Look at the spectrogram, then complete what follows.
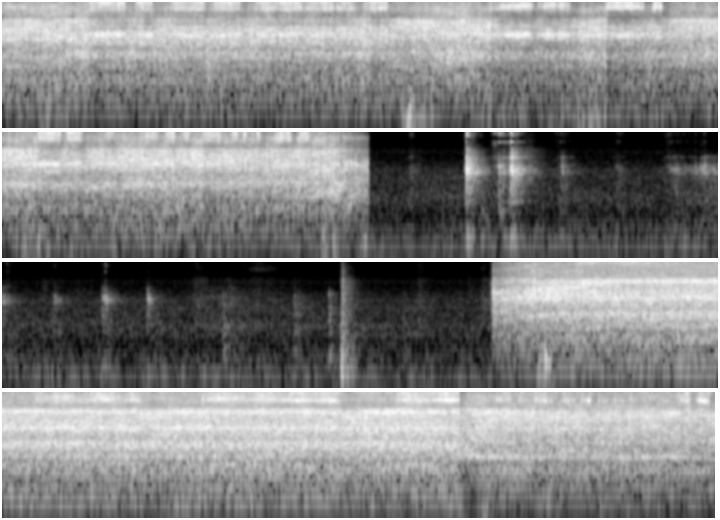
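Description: Electric power tool running loudly with a hissing, grinding sound on a steel gear for about ten seconds, then shutting off. Several seconds of a few light metal clicks follow. Then an angle grinder with a sanding disc starts and grinds the gear, a steady hiss with a faint whine.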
